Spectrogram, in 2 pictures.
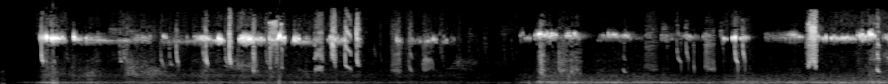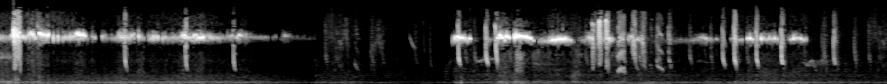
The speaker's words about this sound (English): I want to play you the sound of a broad tailed hummingbird.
